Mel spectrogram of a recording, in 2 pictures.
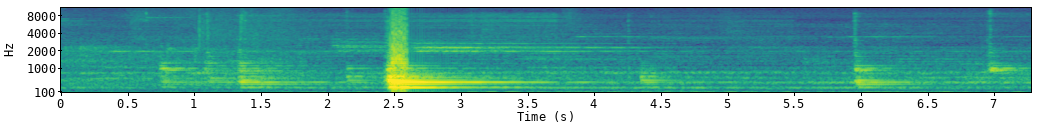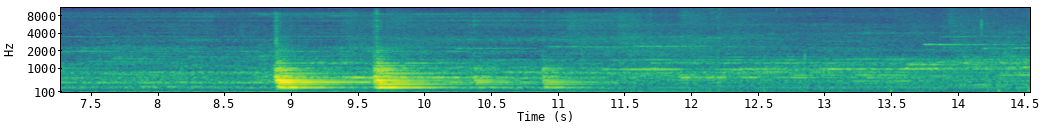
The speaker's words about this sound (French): Nous allons tester on était sur les évacuations, là on va tester, euh, je ne sais pas exactement ce que c'est, c'est une sorte euh, d'évacuation en plomb. On va tester le son.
